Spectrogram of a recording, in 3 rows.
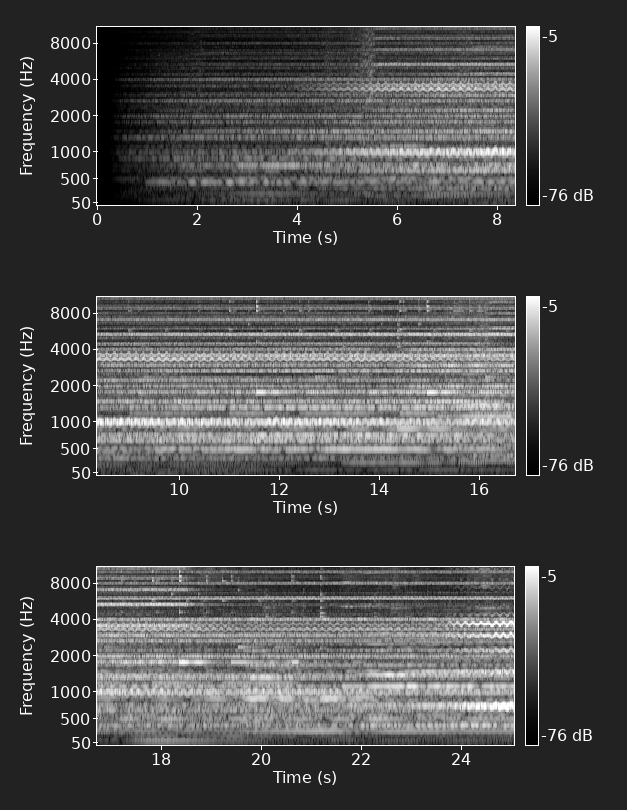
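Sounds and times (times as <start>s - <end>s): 
female choir: 3.3s - 25.0s.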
